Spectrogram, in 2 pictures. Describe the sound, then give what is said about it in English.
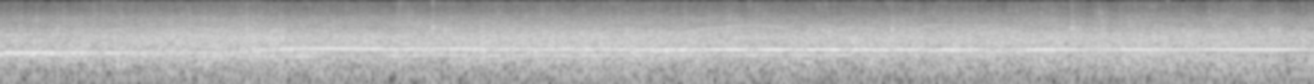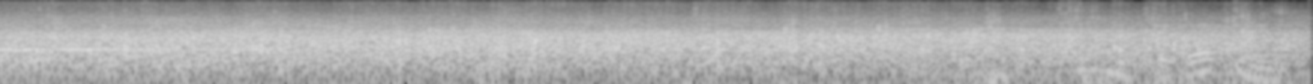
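An audience claps steadily for about nine seconds, a dense, even wash of applause, with a thin steady whistle-like tone sounding through the first half, as the final team, called the Heaven, comes up to the stage. “So please, a huge round of applause for the Heaven.”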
